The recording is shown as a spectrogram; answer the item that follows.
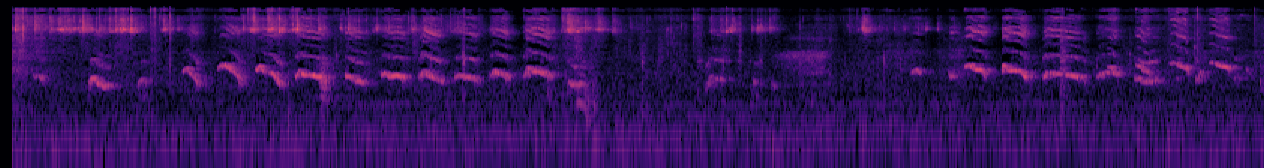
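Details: A small, curious female puppy whimpers in a run of short, falling, squeaky yelps, roughly two or three a second, pausing briefly midway before resuming, over a steady low background hum.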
